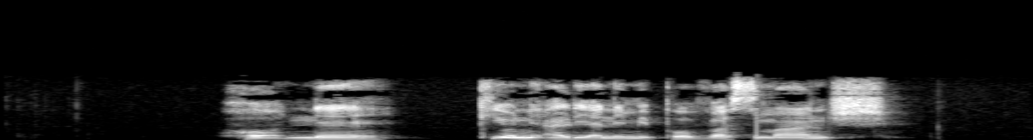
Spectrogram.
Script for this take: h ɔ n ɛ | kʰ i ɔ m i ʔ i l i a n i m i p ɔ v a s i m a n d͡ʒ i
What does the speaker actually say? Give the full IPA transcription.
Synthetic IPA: h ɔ n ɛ | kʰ i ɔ n i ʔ a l i a n i m i p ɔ v a s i m a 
